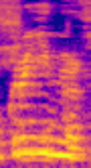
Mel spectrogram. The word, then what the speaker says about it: українець: живём мы в росси українець є правильно наголос в російській мові В орфографії написано як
